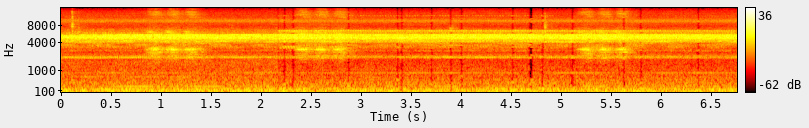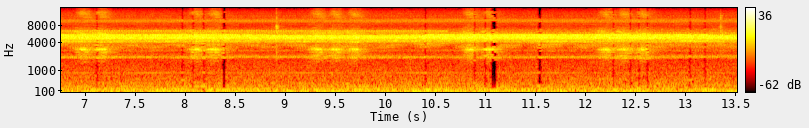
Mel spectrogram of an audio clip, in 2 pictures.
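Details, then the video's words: Crickets at night directly after rain: a steady high-pitched trill runs throughout, with brighter pulsed chirp bursts layered over it roughly every one and a half seconds, forming a dense continuous insect chorus. "Crickets Chirping"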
